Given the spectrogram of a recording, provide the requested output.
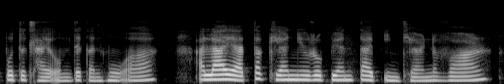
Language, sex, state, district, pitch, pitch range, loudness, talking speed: Mizo, female, Mizoram, Aizawl, 200 Hz, 180-215 Hz, -17 LUFS, 190 wpm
